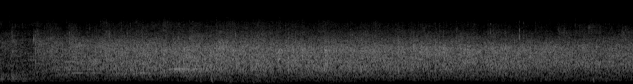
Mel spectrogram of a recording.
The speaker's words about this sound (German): Ihr könnt ihnen schon mal vorneweg einen Applaus geben.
